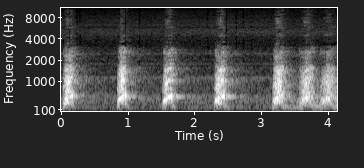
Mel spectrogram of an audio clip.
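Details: Alarm barking from a Siberian Husky, sharp single barks spaced under a second apart, ending in a quicker trio, each bark punchy with a short ringing tail.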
